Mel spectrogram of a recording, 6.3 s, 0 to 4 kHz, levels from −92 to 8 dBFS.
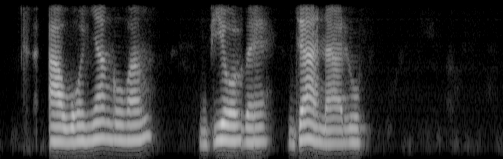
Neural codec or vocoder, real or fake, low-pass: codec, 16 kHz, 0.8 kbps, ZipCodec; fake; 3.6 kHz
